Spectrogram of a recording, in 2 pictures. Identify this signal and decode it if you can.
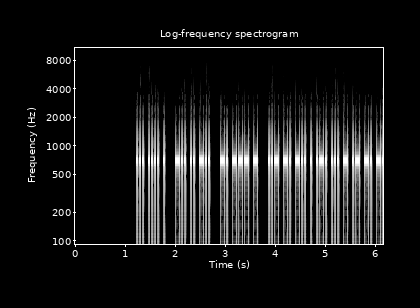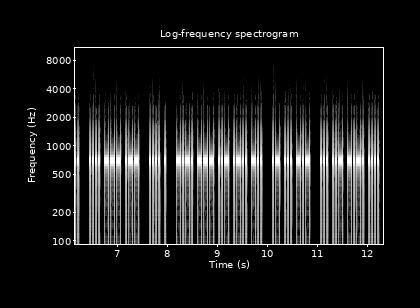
Morse code, heard as a keyed tone, about 40 wpm, 700 Hz. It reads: SHE DID NOT UNDERSTAND HOW HE COULD ASK SUCH
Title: Sentences from Top 600 Words 40wpm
